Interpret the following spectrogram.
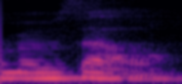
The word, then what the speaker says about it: Mosel: all the way down the Mosel, or Moselle, depending on what country you want to pronounce it in.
